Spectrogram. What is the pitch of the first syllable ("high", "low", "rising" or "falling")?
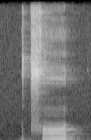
low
